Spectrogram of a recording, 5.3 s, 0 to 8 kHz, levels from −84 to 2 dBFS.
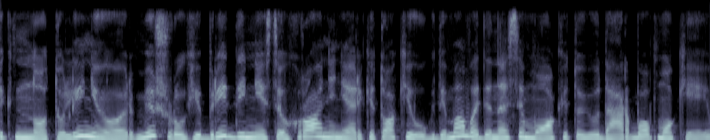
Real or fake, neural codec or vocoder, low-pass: real; none; 7.2 kHz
